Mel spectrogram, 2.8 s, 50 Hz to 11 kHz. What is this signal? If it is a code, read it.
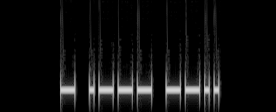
Morse code, heard as a keyed tone, about 25 wpm, 700 Hz. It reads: TJZ
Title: USA Call Sign Postfixes - 3 Letters 25wpm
